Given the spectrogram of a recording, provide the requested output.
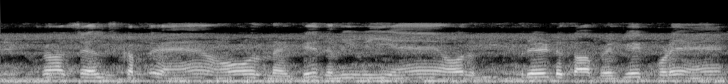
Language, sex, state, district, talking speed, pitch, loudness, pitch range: Hindi, male, Rajasthan, Jaisalmer, 125 wpm, 155 Hz, -14 LUFS, 145-160 Hz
